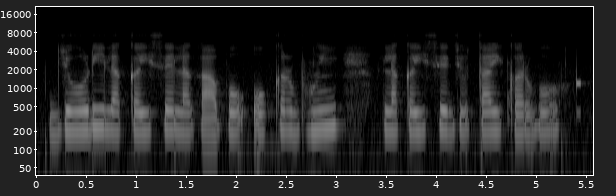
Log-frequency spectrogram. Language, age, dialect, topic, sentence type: Chhattisgarhi, 18-24, Northern/Bhandar, agriculture, question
